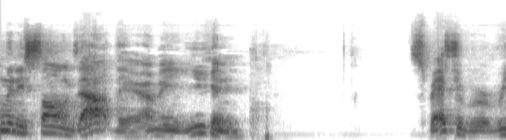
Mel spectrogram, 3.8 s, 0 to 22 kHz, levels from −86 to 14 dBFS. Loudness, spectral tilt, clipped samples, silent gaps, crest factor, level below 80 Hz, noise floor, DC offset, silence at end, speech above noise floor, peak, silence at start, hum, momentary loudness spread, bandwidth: -17 LUFS; -2 dB/octave; under 0.1%; none; 18 dB; -56 dBFS; -66 dBFS; under 0.1%; 0 s; 48 dB; -2 dBFS; 0 s; none; 12 LU; 13.5 kHz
